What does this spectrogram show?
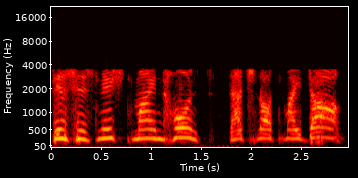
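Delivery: hammed-up indignant shriek; retold scream. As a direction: imitate an upset woman yelling. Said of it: "she screamed".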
